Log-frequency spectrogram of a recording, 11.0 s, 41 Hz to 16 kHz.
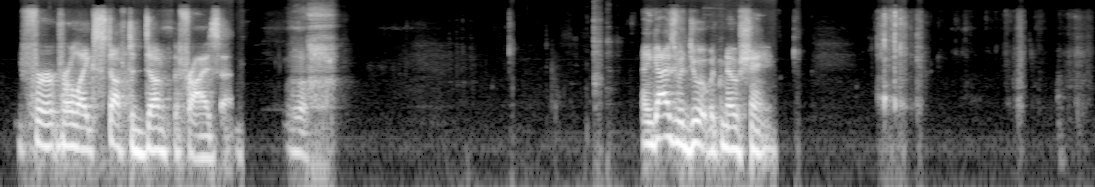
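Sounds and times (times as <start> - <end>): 
speech: 0.2 - 3.4, 6.4 - 7.8
soft chewing crunches of pickle: 7.9 - 10.9
crunchy bite into a wet firm pickle: 8.7 - 10.9.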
